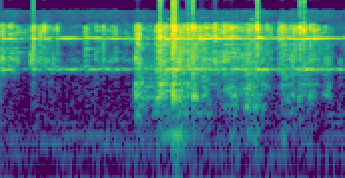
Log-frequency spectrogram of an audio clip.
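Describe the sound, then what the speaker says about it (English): A small metal chime hanging on a clothesline rings with bright, sustained tones, a few overlapping strikes up close, clear and fairly loud with no voices. "A little chime in my clothesline for the second one"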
